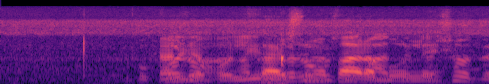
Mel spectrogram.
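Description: A steady high-pitched insect drone runs under the scene, with voices talking from just under a second in.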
